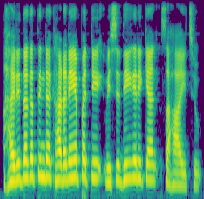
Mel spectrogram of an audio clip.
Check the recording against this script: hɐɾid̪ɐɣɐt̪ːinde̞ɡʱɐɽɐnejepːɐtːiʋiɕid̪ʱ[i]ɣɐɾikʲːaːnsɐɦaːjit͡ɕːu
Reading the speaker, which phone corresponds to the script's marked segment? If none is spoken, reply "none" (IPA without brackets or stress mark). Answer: iː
